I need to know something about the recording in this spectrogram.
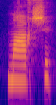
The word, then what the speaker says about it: marchent: Bien, les gens marchent. Les gens marchent. Aquí ENT no se pronuncian. De la tercera persona en plural, ENT no se pronuncian. Se escriben, pero no se pronuncian.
